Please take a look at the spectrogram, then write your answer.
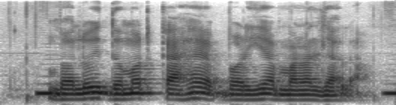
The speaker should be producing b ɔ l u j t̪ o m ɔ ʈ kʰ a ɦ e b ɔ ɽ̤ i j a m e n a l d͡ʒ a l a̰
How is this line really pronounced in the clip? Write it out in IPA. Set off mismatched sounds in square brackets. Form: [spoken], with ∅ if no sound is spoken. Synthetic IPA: b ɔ l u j [d̪] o m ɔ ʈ [k] a ɦ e b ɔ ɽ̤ i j a m [a] n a l d͡ʒ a l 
